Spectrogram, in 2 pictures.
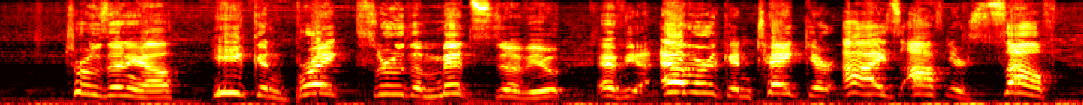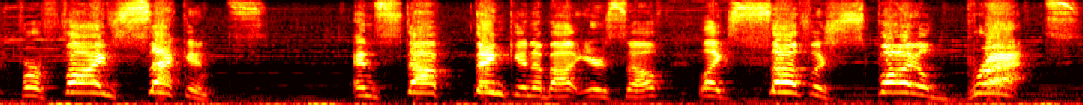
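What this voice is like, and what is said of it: Loud yelling preacher. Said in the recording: “I'm yelling at you ... It's a lion's roar.”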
